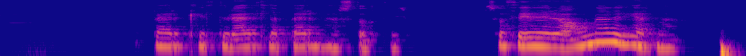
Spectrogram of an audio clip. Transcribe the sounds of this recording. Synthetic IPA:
pɛɾkhɪlt̪ʏɾɛɾt̪lapɛɾknhast̪owht̪ɪɾ̥ | svaθɪðɛɾʏaːwnaðɪɾ̥çɛɾt̪na

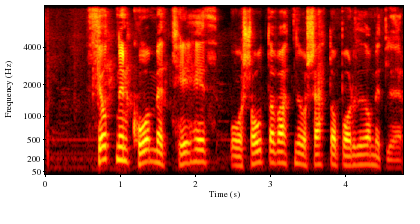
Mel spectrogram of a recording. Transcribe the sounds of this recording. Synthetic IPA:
θjowt̪nɪnkʰɔːmːɛðt̪ʰɪːɦɪð | ɔɣsoːwt̪avaht̪nɪɔɣsɛht̪awpɔɾðɪðawmɪt̪lɪðeːɾaa

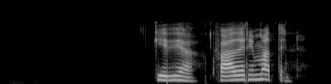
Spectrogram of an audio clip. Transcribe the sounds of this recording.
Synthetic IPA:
cɪðjakʰvaːðɛɾimaːt̪ɪn

